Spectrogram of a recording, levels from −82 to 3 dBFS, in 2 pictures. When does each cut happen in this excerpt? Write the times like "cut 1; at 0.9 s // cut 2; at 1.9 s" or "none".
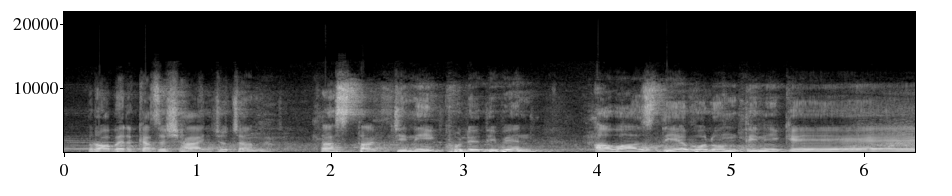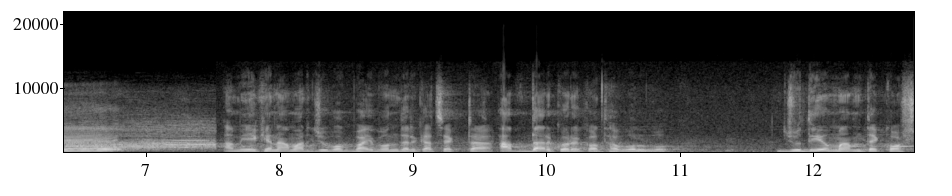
cut 1; at 7.5 s // cut 2; at 9.6 s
